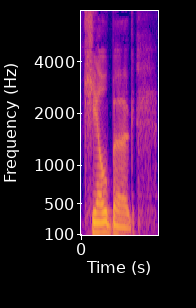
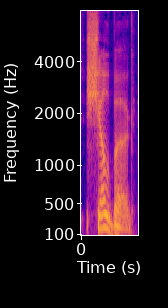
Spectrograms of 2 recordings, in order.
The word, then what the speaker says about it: Kjellberg: and I'd pronounced PewDiePie's name Felix Kjellberg, and apparently it's Schellberg.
